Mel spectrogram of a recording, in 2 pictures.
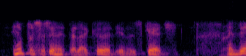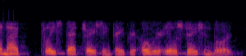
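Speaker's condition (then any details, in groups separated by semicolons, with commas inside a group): Parkinson's; symptoms began about 20 years ago, slowly progressive, out of business about 20 years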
